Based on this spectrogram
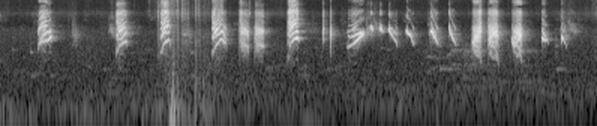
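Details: Lure song of a busy Baham long-tailed shrike, meant to get other shrikes singing. A varied series of sharp, downslurred and scratchy notes speeds into a dense, scolding chatter.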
